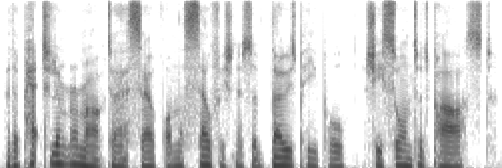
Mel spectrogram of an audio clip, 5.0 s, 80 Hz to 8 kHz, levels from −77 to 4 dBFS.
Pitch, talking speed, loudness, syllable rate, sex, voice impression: 100 Hz, 180 wpm, -23 LUFS, 5.5 syllables/s, male, very masculine, very adult-like, old, very relaxed, very weak, dark, soft, very muffled, fluent, raspy, very cool, very intellectual, very sincere, very calm, very mature, very friendly, reassuring, very unique, elegant, slightly wild, very sweet, very kind, very modest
